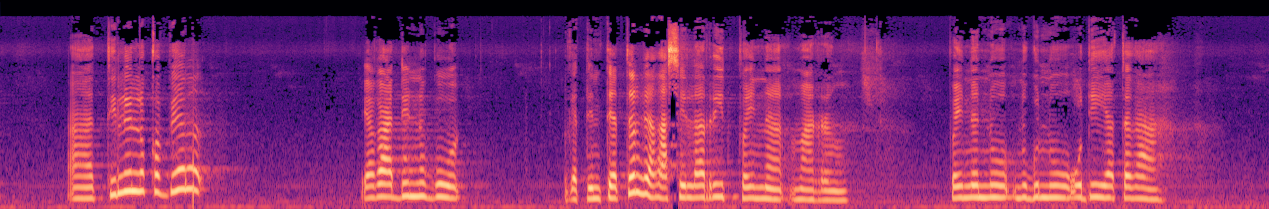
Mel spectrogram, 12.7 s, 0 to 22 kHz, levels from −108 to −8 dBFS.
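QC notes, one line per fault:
1.93 s, 7.89 s, 10.87 s: audio missing between chunks. Each point is a brief skip of about 20 ms where the speech jumps forward with no gap. The spacing falls on a 3-second grid, so the likely cause is material dropped at chunk boundaries.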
